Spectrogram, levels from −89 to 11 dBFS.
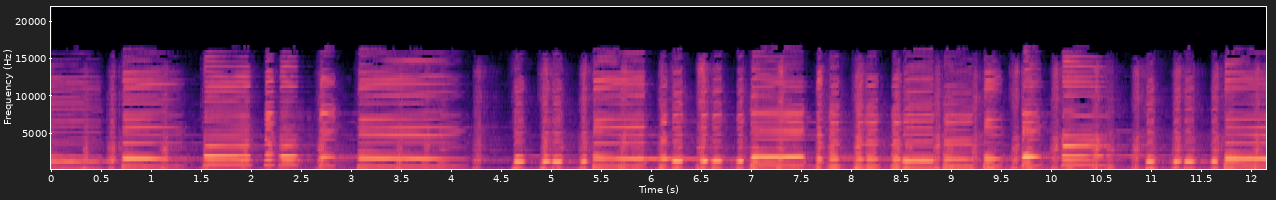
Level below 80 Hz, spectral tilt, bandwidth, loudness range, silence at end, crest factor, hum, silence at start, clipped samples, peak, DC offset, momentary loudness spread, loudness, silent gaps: -36 dBFS; -1 dB/octave; 17 kHz; 3 LU; 0 s; 16 dB; none; 0 s; under 0.1%; 0 dBFS; 0.2%; 10 LU; -15 LUFS; none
